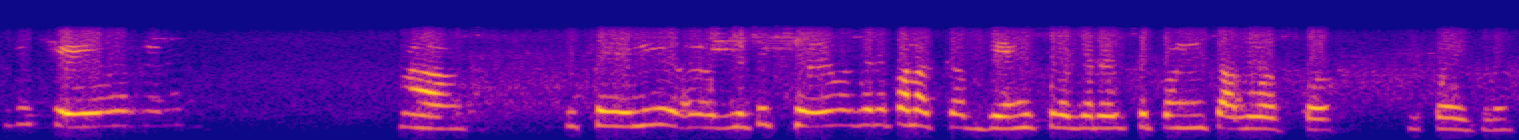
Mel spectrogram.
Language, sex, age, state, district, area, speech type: Marathi, female, 18-30, Maharashtra, Solapur, urban, conversation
